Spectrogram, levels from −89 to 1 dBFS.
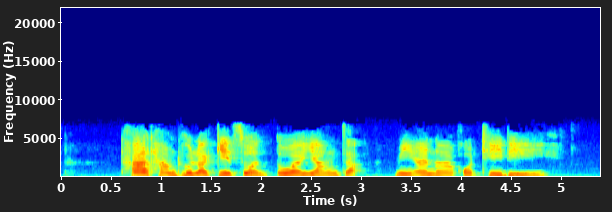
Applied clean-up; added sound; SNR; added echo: none; none; none; none.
